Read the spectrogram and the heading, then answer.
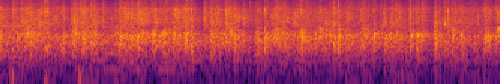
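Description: A live audience applauds steadily, a dense wash of many hands clapping at once with no one speaking, holding at an even, fairly strong level throughout.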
